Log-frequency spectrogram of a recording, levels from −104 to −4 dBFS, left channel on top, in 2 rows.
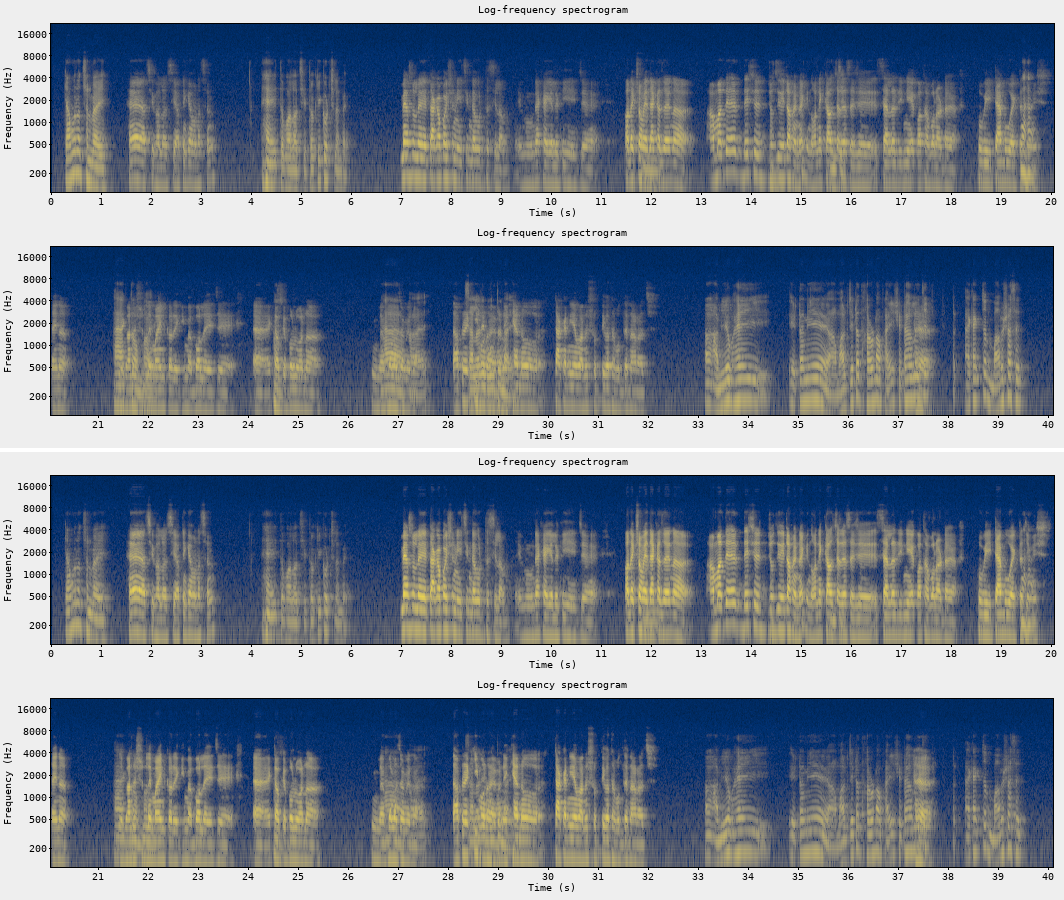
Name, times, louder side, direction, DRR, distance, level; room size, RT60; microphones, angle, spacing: voice 1, 0.3-1.1 4.2-6.0 11.8-12.1 14.4-14.6 15.6-15.9 19.4-19.7 21.3-22.2 24.5-24.7 26.6-27.6 28.4-29.3 33.1-34.4 34.8-37.6 38.3-39.5, left 3 dB, 70° left, 0.8 m, -34 dB
voice 2, 1.5-3.3 7.0-10.9 11.5-12.8 13.1-18.1 18.5-20.4 21.4-23.7 24.1-25.4 26.5-27.5 28.1-32.1 37.3-37.7, right 6 dB, 70° right, 0.5 m, -27 dB
15.0 x 8.1 x 3.3 m
head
